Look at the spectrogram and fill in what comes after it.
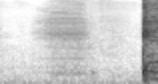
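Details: Adult recording a live video as a cough creeps back up on them: after a quiet, faintly breathy stretch, a single loud, harsh cough bursts out at the end.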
